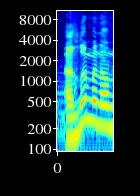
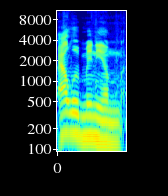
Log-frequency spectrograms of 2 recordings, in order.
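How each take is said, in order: First: It is said with four syllables, American style. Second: It is said with five syllables, British style. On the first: This is the name used in the US. "It's aluminum in the U S" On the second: This is the name used in most other places. "aluminium pretty much everywhere else"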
